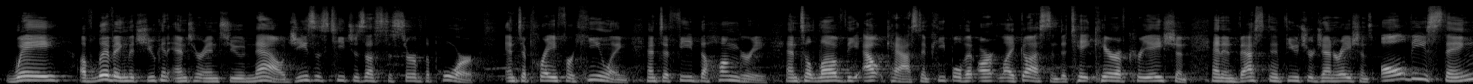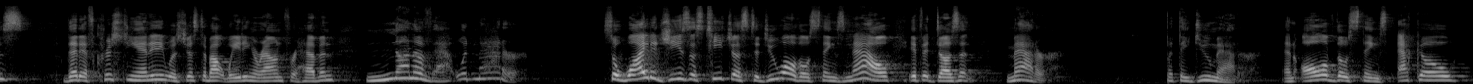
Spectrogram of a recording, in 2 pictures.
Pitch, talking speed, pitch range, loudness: 175 Hz, 185 wpm, 155-195 Hz, -31 LUFS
